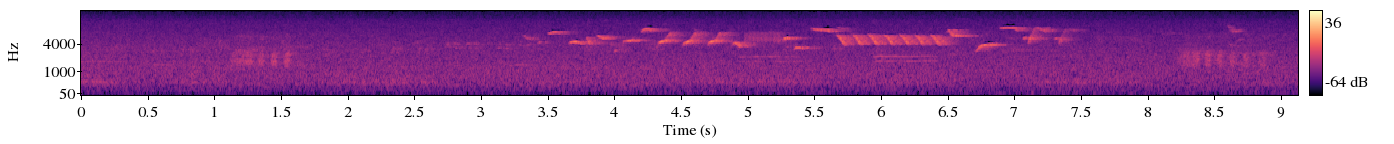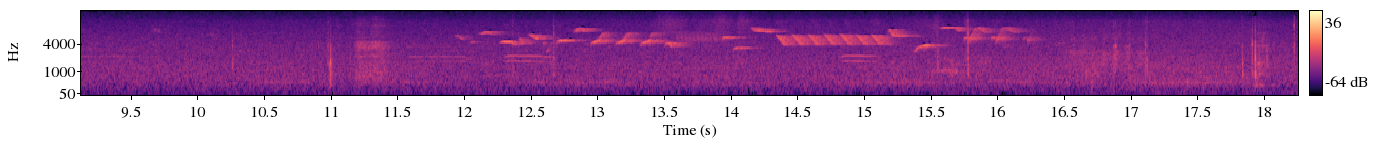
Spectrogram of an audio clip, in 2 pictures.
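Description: A songbird singing twice, each song a run of quick, varied high notes with a rapid trill partway through, over a faint steady outdoor hiss.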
